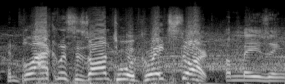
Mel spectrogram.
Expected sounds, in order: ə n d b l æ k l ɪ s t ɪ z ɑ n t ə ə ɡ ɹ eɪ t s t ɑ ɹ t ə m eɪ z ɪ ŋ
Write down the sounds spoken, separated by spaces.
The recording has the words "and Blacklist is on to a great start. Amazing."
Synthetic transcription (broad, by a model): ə n b l æ k l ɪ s ɪ z n t ə ə ɡ ɹ eɪ t s t ɑ ɹ t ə m eɪ z ɪ ŋ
